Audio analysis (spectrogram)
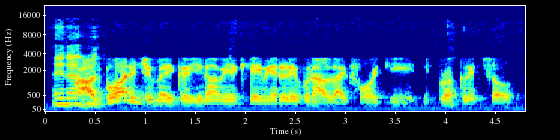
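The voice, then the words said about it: Jamaican accent. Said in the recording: “I can hear the accent.”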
